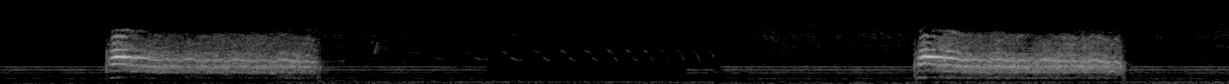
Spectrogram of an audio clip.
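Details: A Red-tailed Hawk gives two hoarse, raspy screams, each about a second long and four seconds apart, over a faint steady background hum.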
